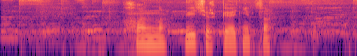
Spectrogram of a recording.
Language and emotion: Russian, neutral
